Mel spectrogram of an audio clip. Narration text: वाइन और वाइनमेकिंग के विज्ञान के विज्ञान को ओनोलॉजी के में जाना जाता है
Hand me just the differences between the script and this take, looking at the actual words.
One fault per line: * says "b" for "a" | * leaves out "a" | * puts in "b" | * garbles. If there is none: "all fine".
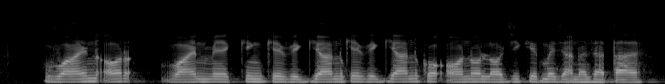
all fine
